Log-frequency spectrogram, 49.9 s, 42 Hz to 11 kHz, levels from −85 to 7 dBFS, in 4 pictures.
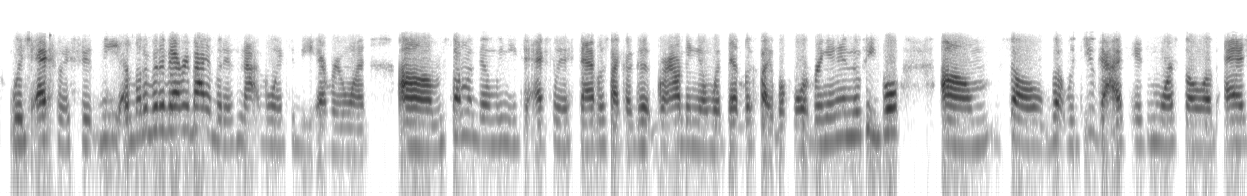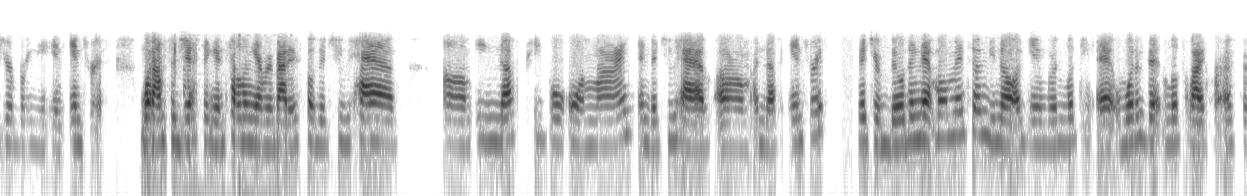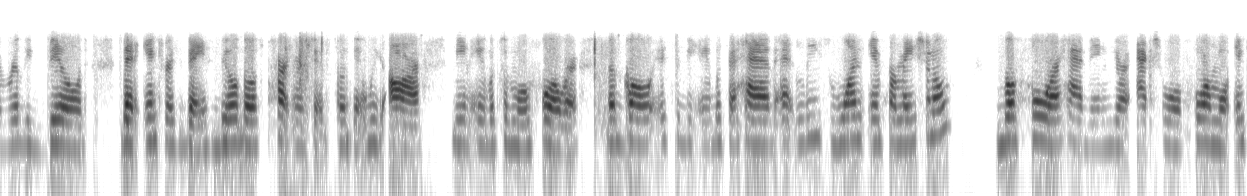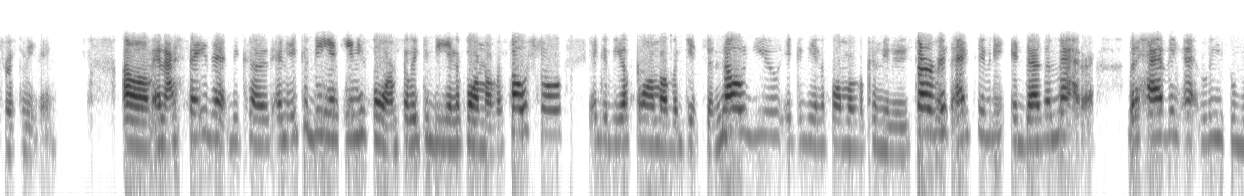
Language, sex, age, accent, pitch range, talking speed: English, female, 30-49, American, 175-205 Hz, 220 wpm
